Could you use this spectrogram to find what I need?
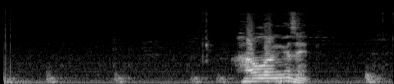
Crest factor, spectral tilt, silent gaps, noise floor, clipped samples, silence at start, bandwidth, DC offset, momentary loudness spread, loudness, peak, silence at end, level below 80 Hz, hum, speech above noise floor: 18 dB; -6.5 dB/octave; none; -46 dBFS; under 0.1%; 0.05 s; 12.5 kHz; under 0.1%; 25 LU; -16 LUFS; -4 dBFS; 0.15 s; -52 dBFS; none; 30 dB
